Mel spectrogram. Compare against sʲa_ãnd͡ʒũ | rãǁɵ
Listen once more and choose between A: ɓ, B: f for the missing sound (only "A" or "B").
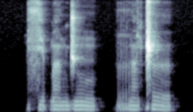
A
